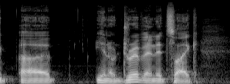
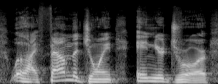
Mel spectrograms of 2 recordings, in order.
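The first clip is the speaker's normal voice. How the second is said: higher-pitched acted mom accusing her daughter; confrontational mom; 6 semitones higher than usual. Mom confronting her daughter over a joint, mock accusing. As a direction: play a mother confronting her kid. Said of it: "the daughter of the mom when she was".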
